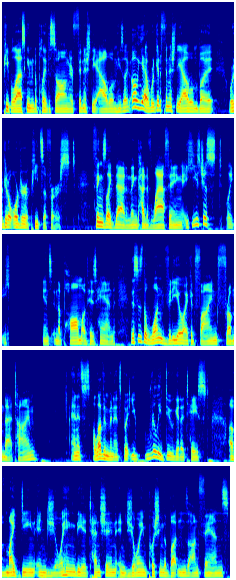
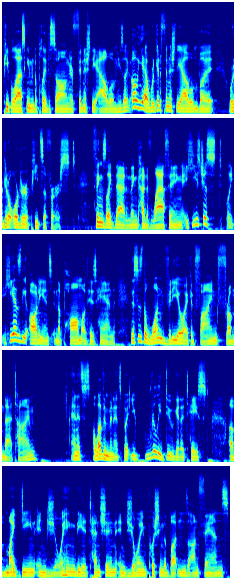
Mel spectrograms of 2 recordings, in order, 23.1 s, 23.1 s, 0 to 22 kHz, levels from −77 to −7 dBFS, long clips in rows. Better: second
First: audio cutting out; at 9.5 s for 0.5 s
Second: none

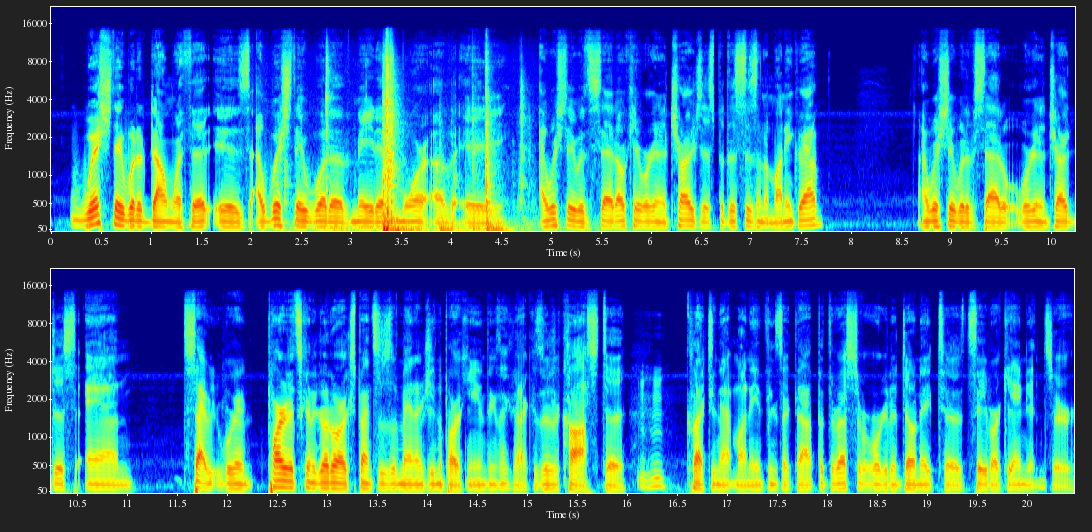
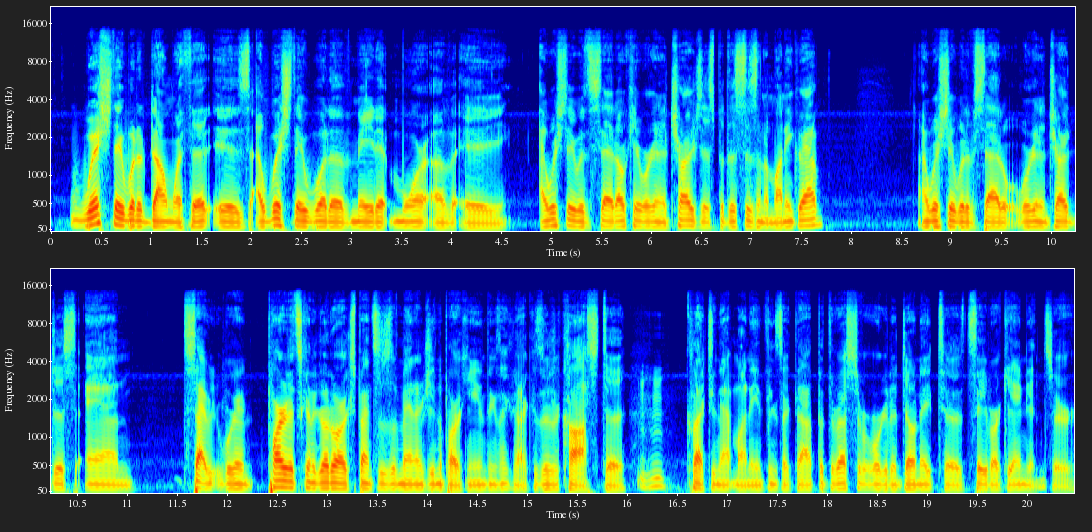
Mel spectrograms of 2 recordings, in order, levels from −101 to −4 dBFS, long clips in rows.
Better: second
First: door banging; loud; from 3 to 4.5 s; peak 4 dB above the speech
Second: none

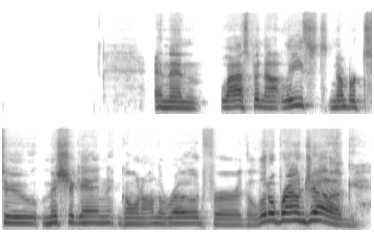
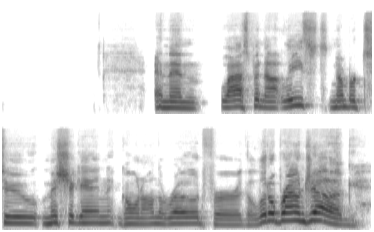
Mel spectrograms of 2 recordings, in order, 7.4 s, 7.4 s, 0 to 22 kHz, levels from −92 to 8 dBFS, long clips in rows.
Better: neither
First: none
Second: none

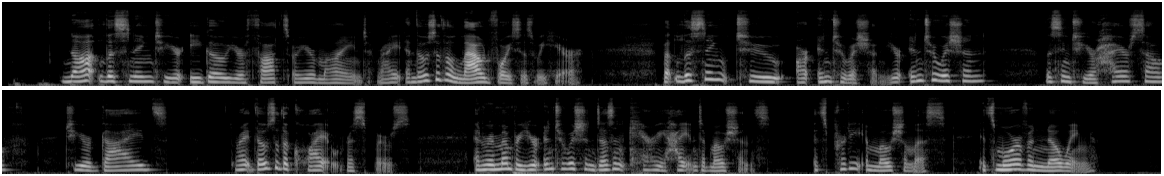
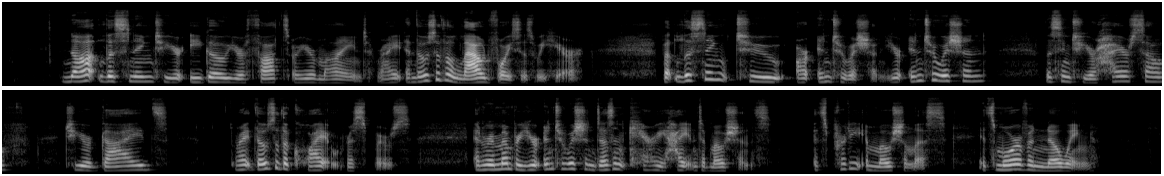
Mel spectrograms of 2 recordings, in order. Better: first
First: none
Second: thin; very; fading below 400 Hz

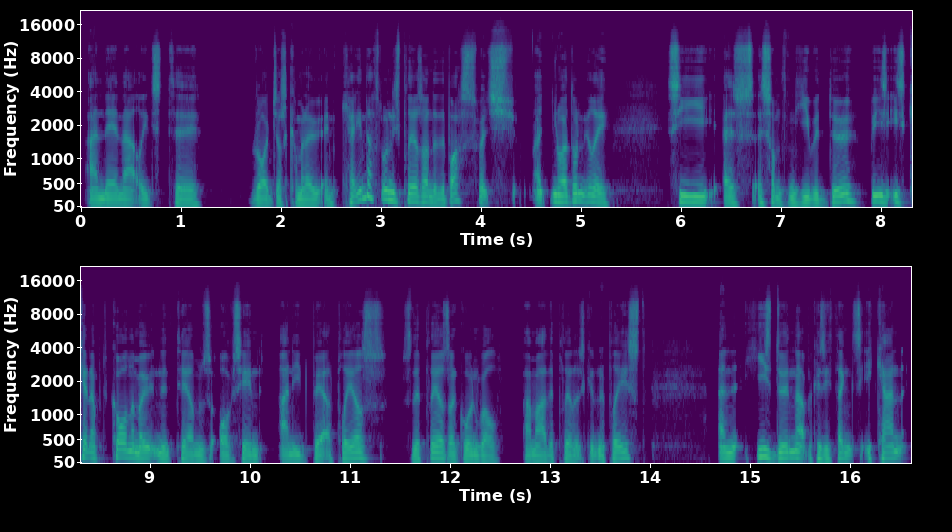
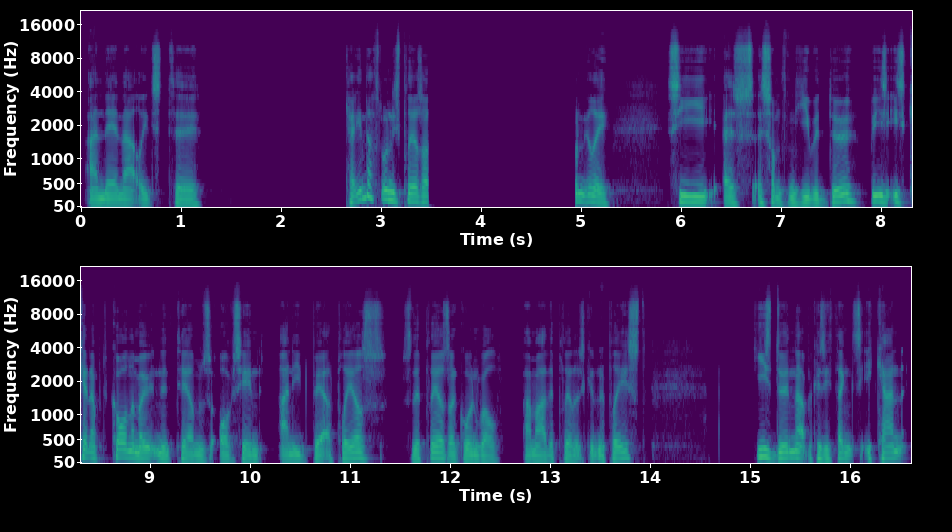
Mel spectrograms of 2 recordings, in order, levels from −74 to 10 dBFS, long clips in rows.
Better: first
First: none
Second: audio cutting out; at 1.5 s for 1 s, at 3.5 s for 1.5 s and at 15 s

